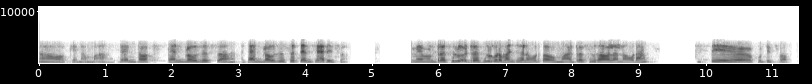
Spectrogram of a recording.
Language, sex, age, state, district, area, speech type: Telugu, female, 30-45, Andhra Pradesh, Kadapa, rural, conversation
